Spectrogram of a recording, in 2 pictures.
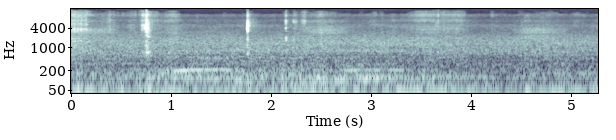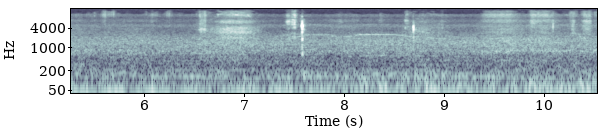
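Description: Steady low background rumble, with a few light clicks and taps as a dauber and can of PVC cement are handled while the pipe joint is coated.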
